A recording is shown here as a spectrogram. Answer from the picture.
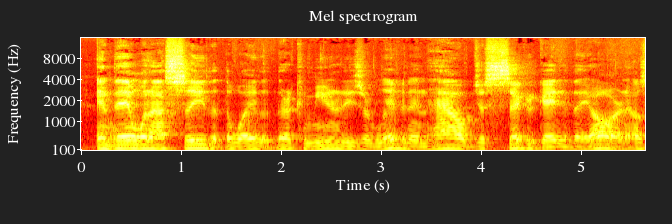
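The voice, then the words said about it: Southern US accent. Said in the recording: “it's not hard to figure out because of my accent, but when they figure out where I'm from the South”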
